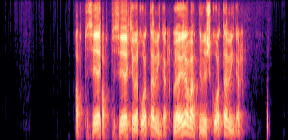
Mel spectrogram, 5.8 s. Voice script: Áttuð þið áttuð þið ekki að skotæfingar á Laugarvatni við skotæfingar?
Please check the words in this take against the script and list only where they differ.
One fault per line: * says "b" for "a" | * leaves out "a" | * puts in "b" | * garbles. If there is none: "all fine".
all fine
